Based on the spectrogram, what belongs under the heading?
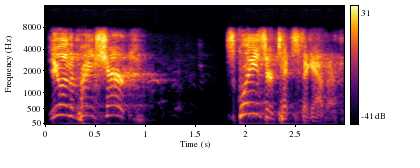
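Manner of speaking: mock hostage-taker giving orders; comic crazed demand; making demands. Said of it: "he starts making demands".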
